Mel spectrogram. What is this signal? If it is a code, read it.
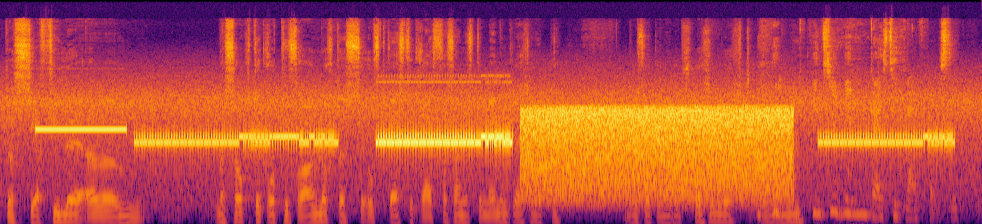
Fax machine handshake, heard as a long tone, a warble and hiss, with phone line noise and speech in German.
